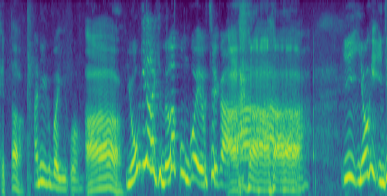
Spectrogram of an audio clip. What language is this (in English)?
Korean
